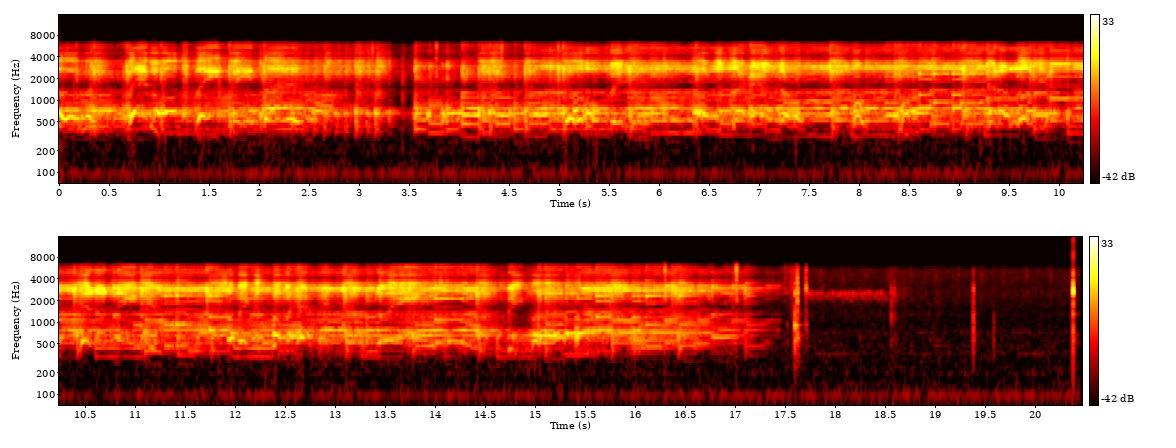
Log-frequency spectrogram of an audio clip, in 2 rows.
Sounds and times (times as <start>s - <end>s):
Music: 0.0s - 17.6s.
